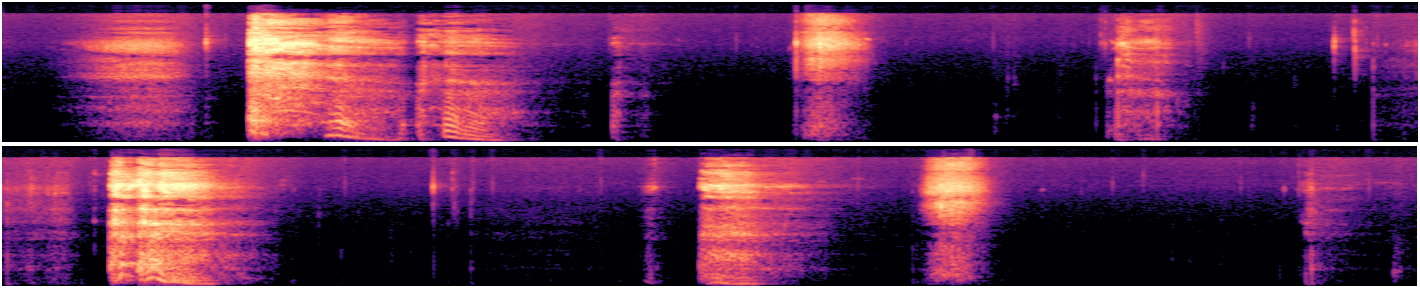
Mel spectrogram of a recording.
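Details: Repeated bouts of harsh coughing, some with several bursts in a row, separated by pauses. A persistent coughing fit in the morning from a cough that has lingered and refuses to go away.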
